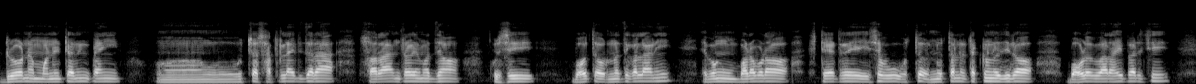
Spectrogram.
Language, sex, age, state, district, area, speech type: Odia, male, 45-60, Odisha, Kendrapara, urban, spontaneous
